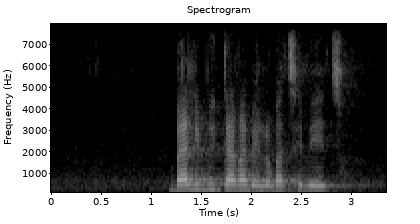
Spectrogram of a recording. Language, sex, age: Southern Sotho, female, 20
